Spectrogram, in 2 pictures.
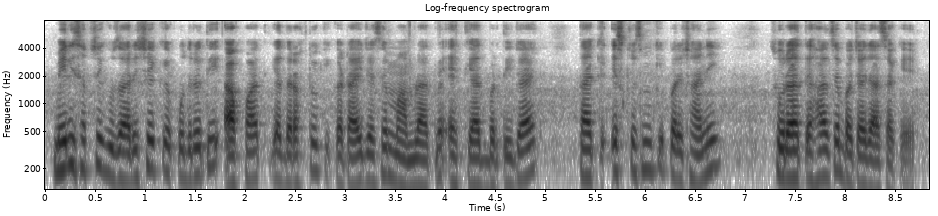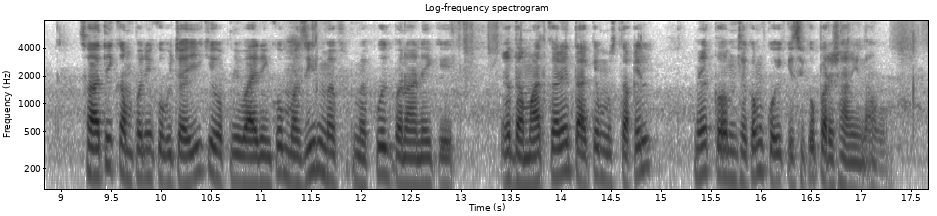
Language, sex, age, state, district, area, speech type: Urdu, female, 60+, Delhi, North East Delhi, urban, spontaneous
